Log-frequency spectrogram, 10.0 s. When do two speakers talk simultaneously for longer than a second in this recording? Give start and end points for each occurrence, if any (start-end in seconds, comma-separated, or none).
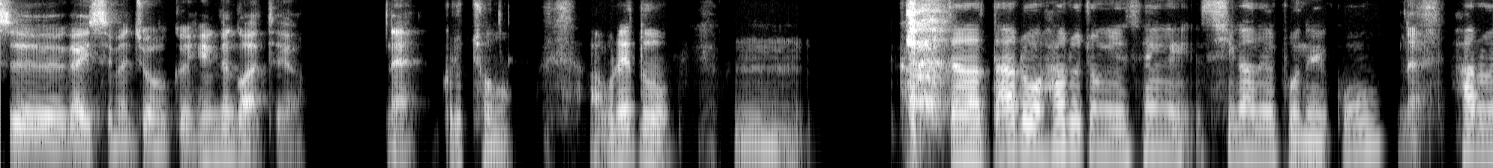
none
